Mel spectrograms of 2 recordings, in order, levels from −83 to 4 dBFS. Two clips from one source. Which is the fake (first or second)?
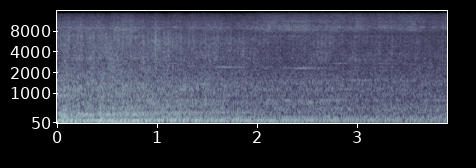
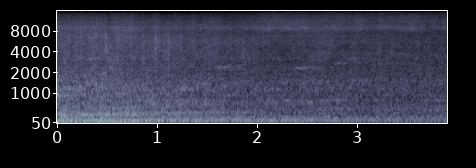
second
